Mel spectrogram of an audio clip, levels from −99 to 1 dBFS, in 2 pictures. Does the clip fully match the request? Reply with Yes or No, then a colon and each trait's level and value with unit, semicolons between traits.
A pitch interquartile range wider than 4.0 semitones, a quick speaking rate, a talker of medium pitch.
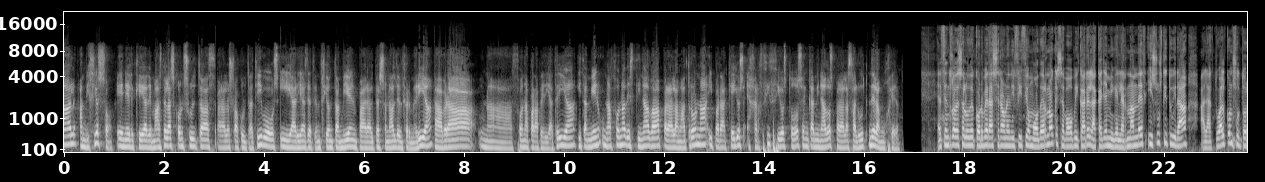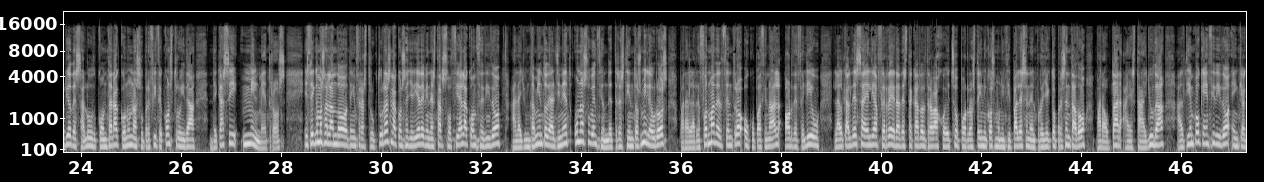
No: average, 4.4 semitones; average, 180 wpm; medium, 175 Hz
